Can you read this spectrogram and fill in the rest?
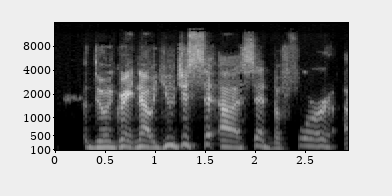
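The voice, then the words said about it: Smooth professional radio-announcer voice. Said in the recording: “radio voice ... It's like ASMR for our listeners ... It's so, super professional sounding.”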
